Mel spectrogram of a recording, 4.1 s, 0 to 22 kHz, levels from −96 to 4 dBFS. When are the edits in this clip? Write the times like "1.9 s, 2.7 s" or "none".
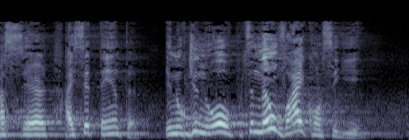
1.5 s, 1.8 s, 2.5 s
